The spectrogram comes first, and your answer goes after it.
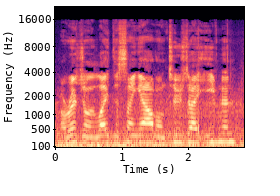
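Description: A man speaks with noticeable background noise behind him. The sound is dry, with no echo. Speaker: sports picks vlogger. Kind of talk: casual vlog chat. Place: car. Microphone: phone near.

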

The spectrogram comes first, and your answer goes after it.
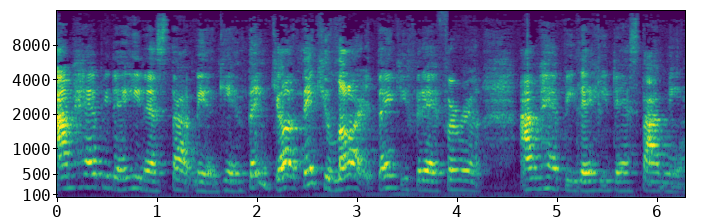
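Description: With an animated tone, a woman speaks at a moderate pace amid light background noise and audible room echo. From Texas. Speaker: YouTuber. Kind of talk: casual vlog chat. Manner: laughs often. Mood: grateful, animated storytelling. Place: home room. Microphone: camera far.

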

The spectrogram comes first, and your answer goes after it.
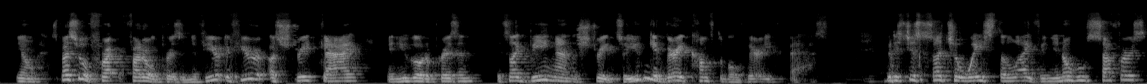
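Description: A man with a Chicago accent speaks at a fairly quick pace in a fairly high voice with lively intonation, and the room echo is audible. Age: 60s. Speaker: former mob associate turned government witness; witness. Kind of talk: interview storytelling. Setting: video call. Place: home room. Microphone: video call.

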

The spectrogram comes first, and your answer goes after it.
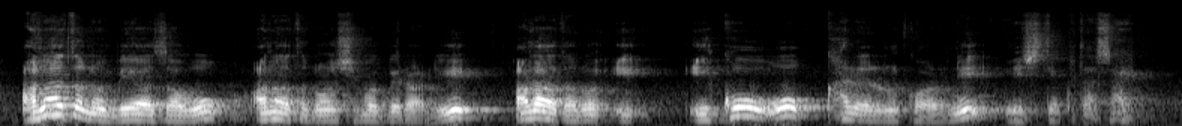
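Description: With audible room echo, a man talks at a fairly slow pace in a fairly high pitch, his pitch swinging very widely and his loudness shifting in big swings. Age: 80s+. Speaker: pastor. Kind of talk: sermon. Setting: church. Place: church. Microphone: podium.

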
